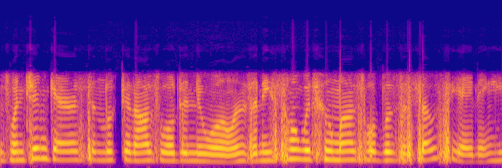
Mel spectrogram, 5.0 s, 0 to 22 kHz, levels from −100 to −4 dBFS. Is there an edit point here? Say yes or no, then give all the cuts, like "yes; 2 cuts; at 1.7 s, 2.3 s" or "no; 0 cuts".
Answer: no; 0 cuts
